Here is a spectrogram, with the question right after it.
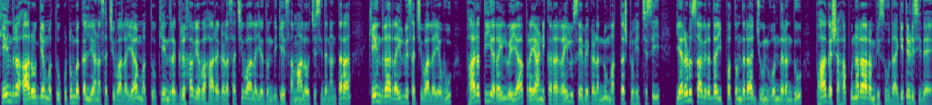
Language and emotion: Kannada, neutral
